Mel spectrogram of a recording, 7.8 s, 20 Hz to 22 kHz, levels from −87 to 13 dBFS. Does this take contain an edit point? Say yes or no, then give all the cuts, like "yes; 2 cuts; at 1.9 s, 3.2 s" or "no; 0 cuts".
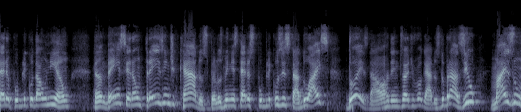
no; 0 cuts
